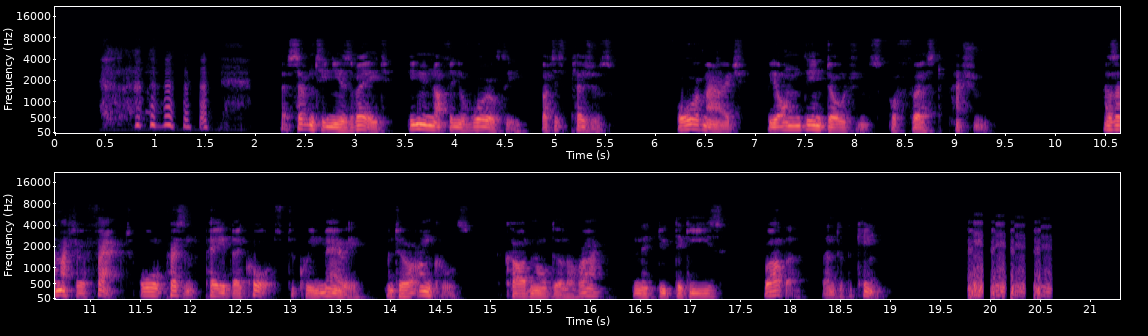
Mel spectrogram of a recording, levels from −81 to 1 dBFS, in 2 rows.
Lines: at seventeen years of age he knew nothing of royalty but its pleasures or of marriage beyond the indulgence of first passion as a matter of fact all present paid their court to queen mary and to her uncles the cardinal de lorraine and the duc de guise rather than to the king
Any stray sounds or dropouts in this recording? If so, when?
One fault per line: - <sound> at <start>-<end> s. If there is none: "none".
- laugh at 0.5-2.0 s
- laugh at 19.8-20.6 s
